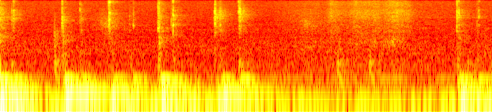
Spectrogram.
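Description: Typing on a computer keyboard: a quick, irregular run of keystroke clicks that thins out toward the end.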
